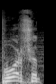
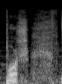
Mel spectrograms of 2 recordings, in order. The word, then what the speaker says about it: Porsche: Не об этом же был комментарий вообще, но тем не менее вызвал какую-то дискуссию, дескать, что правильно говорить Porsche. Нет, неправильно говорить Porsche. Запомните и зарубите это у себя где-нибудь. Porsche — это фамилия. Его звали Фердинанд, а имя его, а фамилия его иная — Porsche.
